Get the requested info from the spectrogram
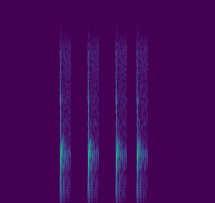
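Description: Four short cartoon 'pop' sound effects in quick succession, about a quarter second apart, over dead silence. They are an end-screen animation's sound, one pop for each of the four like/favourite/share/follow icons.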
